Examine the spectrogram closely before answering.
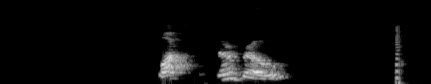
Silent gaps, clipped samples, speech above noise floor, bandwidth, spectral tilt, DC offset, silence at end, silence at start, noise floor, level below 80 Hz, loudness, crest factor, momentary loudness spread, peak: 3.17-3.42 s, 3.50-3.56 s, 3.73-3.93 s; under 0.1%; over 74 dB; 6.2 kHz; -6.5 dB/octave; under 0.1%; 0.3 s; 1.6 s; under -90 dBFS; -54 dBFS; -17 LUFS; 20 dB; 18 LU; -2 dBFS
